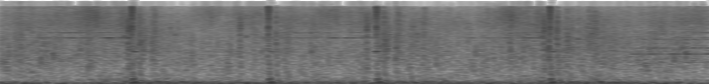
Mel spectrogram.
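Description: Loud booming bursts from the Confringo explosion spell in Hogwarts Legacy repeat roughly once a second over a dense, rumbling game soundscape.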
